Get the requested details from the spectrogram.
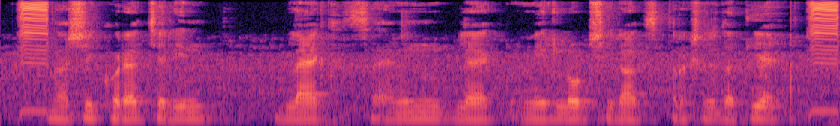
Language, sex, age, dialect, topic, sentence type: Marathi, male, 36-40, Varhadi, agriculture, statement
